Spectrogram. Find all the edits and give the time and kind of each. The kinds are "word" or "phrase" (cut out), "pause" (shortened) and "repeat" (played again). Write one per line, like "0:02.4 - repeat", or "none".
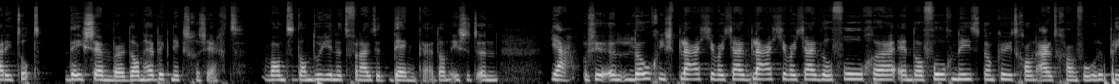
0:05.8 - pause
0:07.5 - repeat
0:09.5 - phrase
